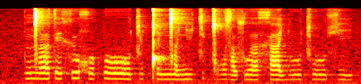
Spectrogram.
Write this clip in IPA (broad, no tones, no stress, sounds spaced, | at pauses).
ŋ͡ǀ ɐː t e x ʉ χʷ ɐ p oː c ʉ ǃ e ŋ͡ǀ ɐ ɲ i c ɨ ɡ͡ǀ u zˤ ɐ sʷ ɐː x a ʎ uː cʰ uː ç i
